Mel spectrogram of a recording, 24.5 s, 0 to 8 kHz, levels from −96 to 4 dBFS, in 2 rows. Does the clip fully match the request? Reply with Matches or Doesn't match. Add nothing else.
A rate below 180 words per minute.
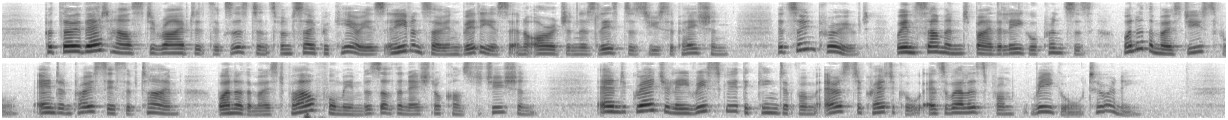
Matches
